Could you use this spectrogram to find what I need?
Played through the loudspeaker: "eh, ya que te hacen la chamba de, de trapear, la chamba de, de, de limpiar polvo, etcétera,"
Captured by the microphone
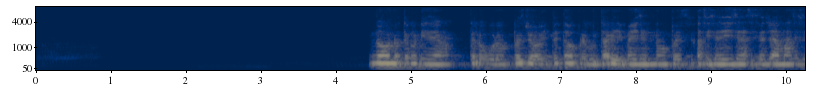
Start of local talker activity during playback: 4 s

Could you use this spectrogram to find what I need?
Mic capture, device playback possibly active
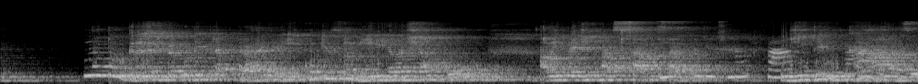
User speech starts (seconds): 7 s

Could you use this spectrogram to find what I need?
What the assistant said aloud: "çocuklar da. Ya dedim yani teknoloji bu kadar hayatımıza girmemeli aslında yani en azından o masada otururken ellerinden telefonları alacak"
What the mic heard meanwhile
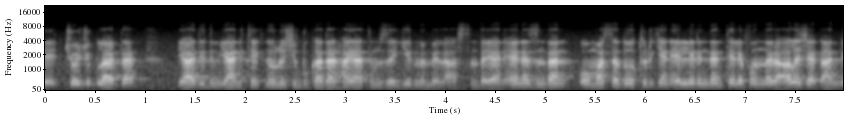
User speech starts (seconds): none

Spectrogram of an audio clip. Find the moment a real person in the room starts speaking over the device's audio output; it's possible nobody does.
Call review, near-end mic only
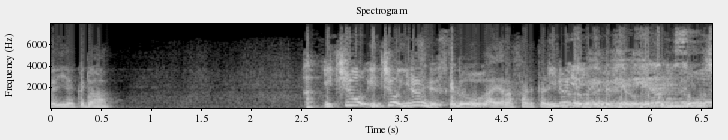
5 s

